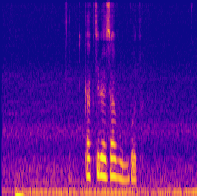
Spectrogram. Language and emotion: Russian, neutral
